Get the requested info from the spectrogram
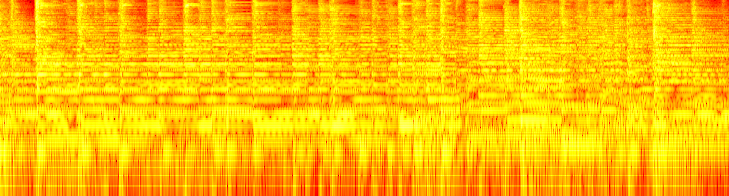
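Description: Solo acoustic guitar played live in a fast instrumental passage with no singing, dense with quickly picked notes.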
